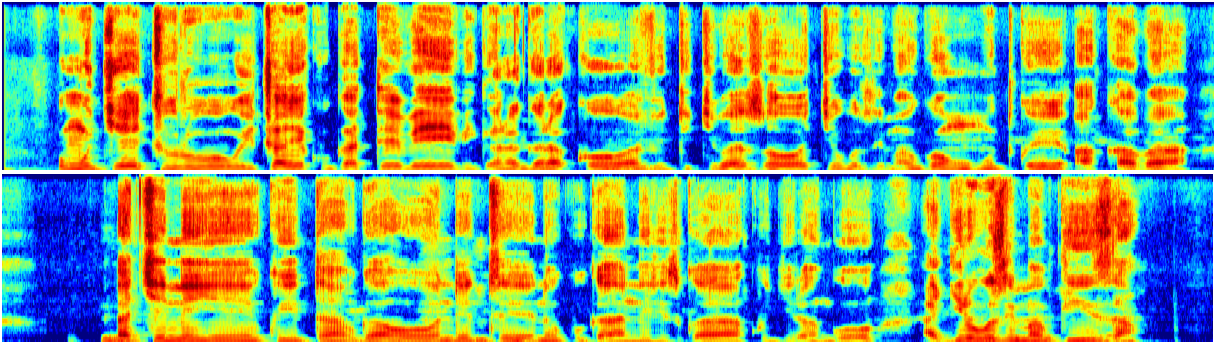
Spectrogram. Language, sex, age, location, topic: Kinyarwanda, male, 25-35, Huye, health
